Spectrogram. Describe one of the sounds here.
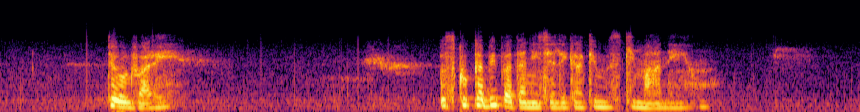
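A young man speaks softly, close by.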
